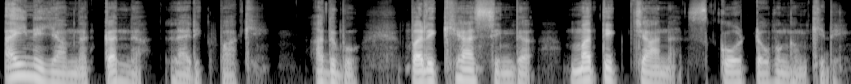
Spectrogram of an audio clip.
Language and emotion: Manipuri, sad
